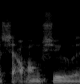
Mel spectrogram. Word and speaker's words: Xiaohongshu: you know, and then later on, you know, you had Xiaomi and you had uh, Huawei, and then of course now it's it's Pinduoduo, it's uh, Xiaohongshu, and it just like Meituan, yeah, crazy, right? – Your, so, your Chinese pronunciation yeah. is perfect for these. Companies.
